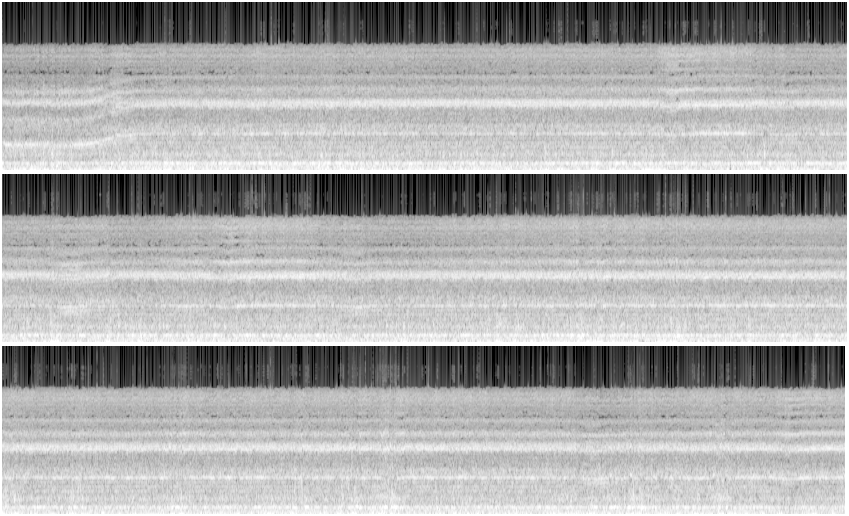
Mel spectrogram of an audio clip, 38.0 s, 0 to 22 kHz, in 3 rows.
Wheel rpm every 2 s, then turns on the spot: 170, 230, 230, 230, 230, 230, 230, 230, 230, 230, 230, 230, 230, 230, 230, 240, 240, 230, 230.
none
